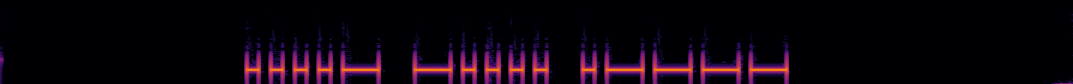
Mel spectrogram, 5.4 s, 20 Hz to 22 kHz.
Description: Morse code, heard as a keyed tone, about 20 wpm, 700 Hz. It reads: 461
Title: Three Challenging Letter-Number Combinations 20wpm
